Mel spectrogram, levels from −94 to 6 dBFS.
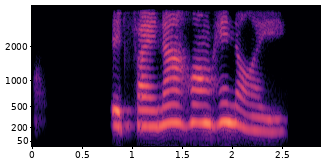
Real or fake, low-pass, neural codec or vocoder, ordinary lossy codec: fake; 3.6 kHz; codec, 24 kHz, 0.9 kbps, DualCodec; none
